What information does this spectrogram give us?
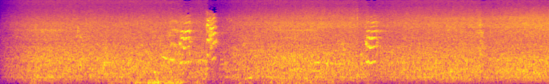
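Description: A male palm cockatoo gives three brief, rising, nasal whistled calls, two close together then one a few seconds later, over a steady hiss of background noise.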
